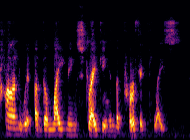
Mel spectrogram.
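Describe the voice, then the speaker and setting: A woman speaks with a New York accent. Her tone is bright and sharp. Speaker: spiritual teacher and reverend. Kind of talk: casual spiritual chat.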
